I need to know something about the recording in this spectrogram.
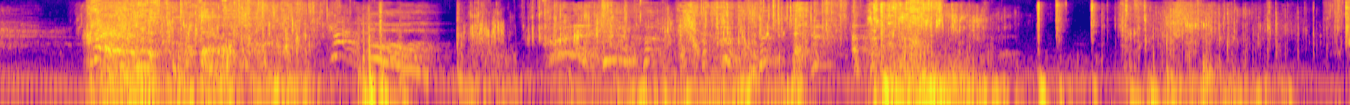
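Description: Wet squelching and crunching gore sounds play loudly.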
